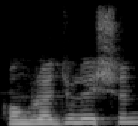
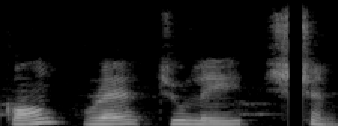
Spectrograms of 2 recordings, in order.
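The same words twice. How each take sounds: First: Said in the usual way. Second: Congratulation very slowly, broken as con-gra-tula-tion; pauses between syllables. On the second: Shown as a demonstration. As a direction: stop after each chunk of Congratulation. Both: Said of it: "चार जगह पे रुकना पड़ा है".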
